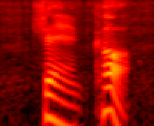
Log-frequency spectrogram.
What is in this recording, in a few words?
"cat", jerriais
